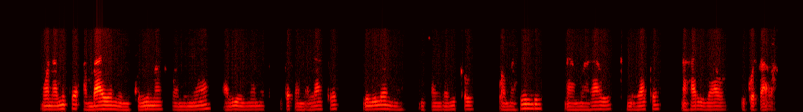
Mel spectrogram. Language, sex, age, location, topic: Swahili, male, 18-24, Kisii, agriculture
